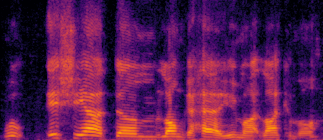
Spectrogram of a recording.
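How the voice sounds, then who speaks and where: A man's voice: fairly high pitch, sing-song, moderate pace, a bit bright, dry recording, rough recording. A man giving casual, explanatory commentary on a TV episode, sharing background details as he goes. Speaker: host of a TV episode review commentary.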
